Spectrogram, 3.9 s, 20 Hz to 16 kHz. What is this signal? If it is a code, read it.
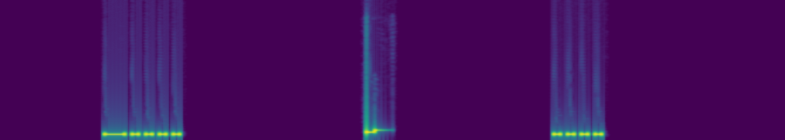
Morse code, heard as a keyed tone, about 35 wpm, 700 Hz. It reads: 6 H
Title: Single Character (Letter:Number:Punctuation:Prosign) 35wpm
